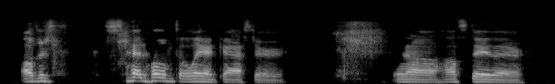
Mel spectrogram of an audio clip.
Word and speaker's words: Lancaster: something close to that no it's a lancaster uh everybody wants to pronounce it this way try and get one over on everybody but it's lancaster lancaster wild then i'm i'm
